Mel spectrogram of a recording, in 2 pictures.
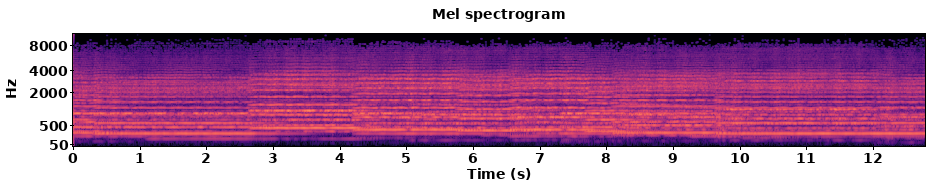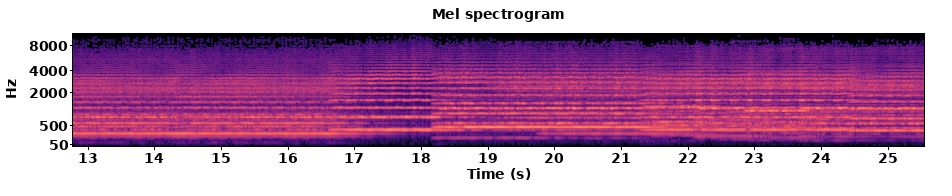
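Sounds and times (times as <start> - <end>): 
alto voice singing, digital recording: 0.0 - 25.5.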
